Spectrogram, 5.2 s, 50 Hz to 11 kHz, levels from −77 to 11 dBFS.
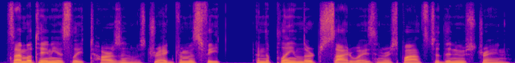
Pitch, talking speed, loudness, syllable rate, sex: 120 Hz, 210 wpm, -20 LUFS, 6.3 syllables/s, male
